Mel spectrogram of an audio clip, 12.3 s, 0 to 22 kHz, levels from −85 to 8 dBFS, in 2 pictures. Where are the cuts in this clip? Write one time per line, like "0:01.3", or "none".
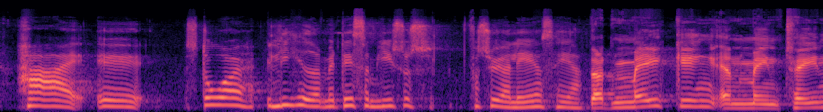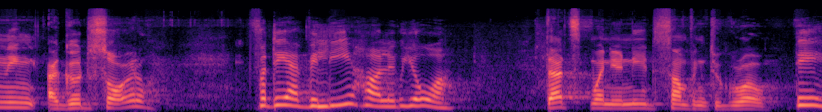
0:09.2
0:10.6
